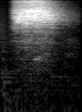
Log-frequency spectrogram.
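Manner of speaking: a long unvoiced s hiss. Shown as a demonstration. Teacher hissing the S sound for students. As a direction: hiss the letter S on its own. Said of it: "You have the sound s twice".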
